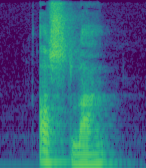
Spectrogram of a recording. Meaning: ash pan
- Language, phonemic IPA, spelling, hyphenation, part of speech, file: Dutch, /ˈɑs.laː/, asla, as‧la, noun, Nl-asla.ogg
